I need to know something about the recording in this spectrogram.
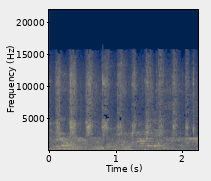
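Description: A knife working through a giant trevally's belly in short repeated scraping strokes, several a second, with high, gliding voice-like calls over the top.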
